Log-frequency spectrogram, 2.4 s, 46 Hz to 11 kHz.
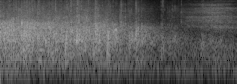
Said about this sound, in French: Le français impeccable est salué par le public du studio 104.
